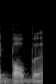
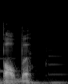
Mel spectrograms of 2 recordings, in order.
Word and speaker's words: Boba: on one of the most yes I say Boba I don't say Bob if you listen if you watch Star Wars when he's first introduced I think it's it's pronounced Boba anyway whatever most like Leah is pronounced Leah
